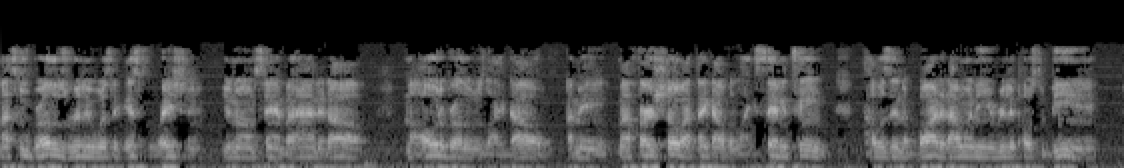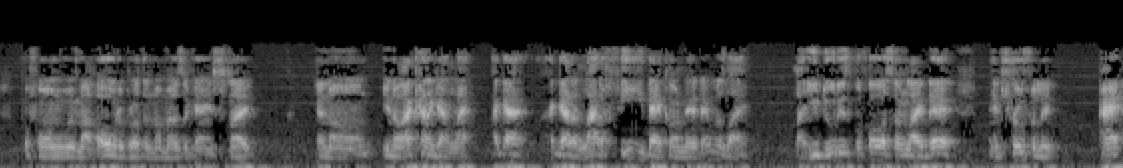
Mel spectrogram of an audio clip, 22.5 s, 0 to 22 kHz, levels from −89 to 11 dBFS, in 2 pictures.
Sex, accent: male, American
